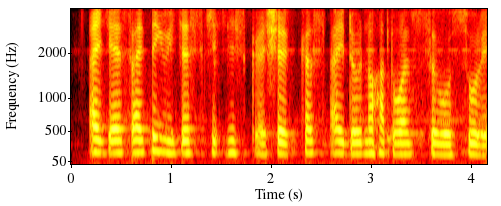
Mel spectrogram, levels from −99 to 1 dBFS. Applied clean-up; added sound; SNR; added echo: neural separator model SepFormer DNS4.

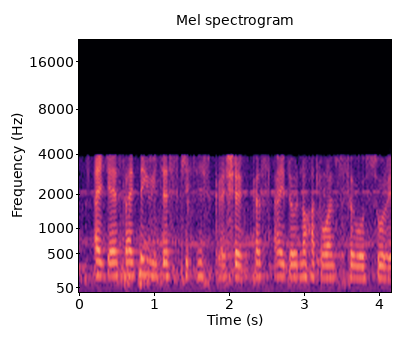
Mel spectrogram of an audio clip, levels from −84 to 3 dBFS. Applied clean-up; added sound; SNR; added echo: none; Subway, metro, underground / Alarm + Musical instrument; 18 dB; none.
